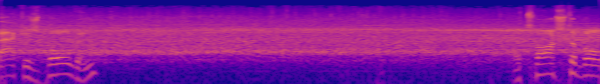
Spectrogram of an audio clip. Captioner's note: cheering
